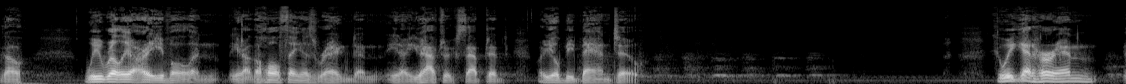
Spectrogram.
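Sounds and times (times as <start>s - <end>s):
speech: 0.0s - 6.5s, 10.0s - 11.2s
dog barking and yelping: 6.4s - 8.5s, 11.0s - 11.2s.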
